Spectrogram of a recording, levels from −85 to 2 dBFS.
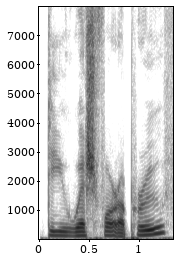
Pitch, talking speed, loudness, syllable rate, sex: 145 Hz, 270 wpm, -15 LUFS, 5.0 syllables/s, female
